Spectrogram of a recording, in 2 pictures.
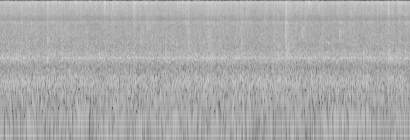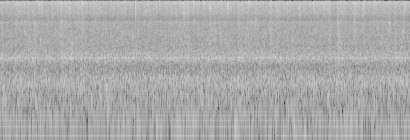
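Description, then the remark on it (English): Steady rain pours down continuously, a dense, even hiss of drops pattering on surfaces with no breaks or voices, enveloping throughout. “Breathe in the smell of the rain as you listen to the rain.”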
